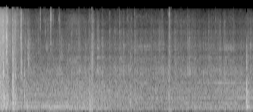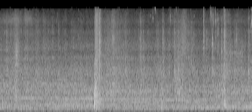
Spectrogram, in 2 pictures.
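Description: Steady low background hum with faint handling noise, and two short sharp knocks about five and seven seconds in.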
